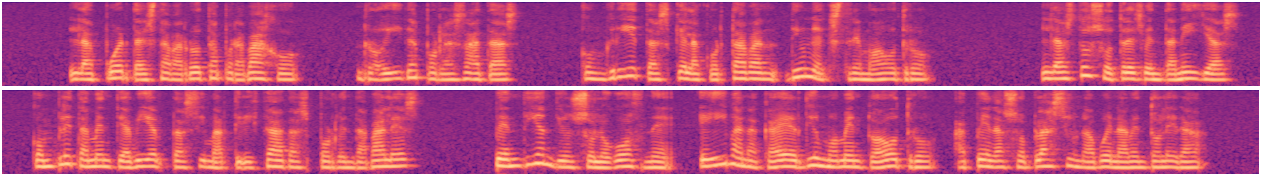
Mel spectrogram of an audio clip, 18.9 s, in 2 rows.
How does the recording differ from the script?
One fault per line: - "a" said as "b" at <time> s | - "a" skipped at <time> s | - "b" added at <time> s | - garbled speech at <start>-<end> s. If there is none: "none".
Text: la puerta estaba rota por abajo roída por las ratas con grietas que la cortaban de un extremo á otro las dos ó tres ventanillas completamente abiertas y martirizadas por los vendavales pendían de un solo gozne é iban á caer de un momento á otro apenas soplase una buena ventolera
- "los" skipped at 11.9 s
